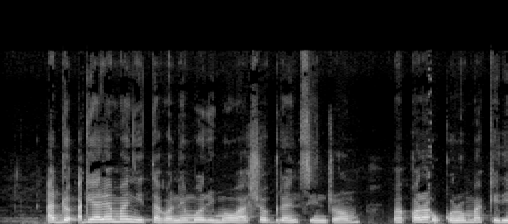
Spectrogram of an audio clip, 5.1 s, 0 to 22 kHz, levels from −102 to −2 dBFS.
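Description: A short glitch at 0.77–0.84 s, just before "arĩa manyitagwo nĩ mũrimũ", and again at 4.25–4.31 s: damaged data in a compressed stream, where the decoder misreads corrupted frames and resyncs.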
